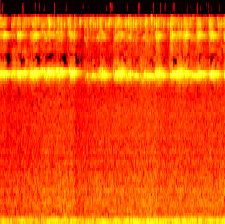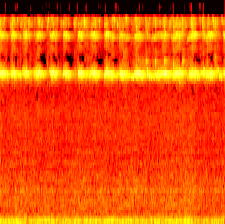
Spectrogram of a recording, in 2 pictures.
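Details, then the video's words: Crickets call in a constant shrill trill with rapid, slightly uneven pulsing, brief brighter swells, a thin higher ringing band, and a steady low rumble throughout. "Relaksasi Suara Jangkrik Penghantar tidur || Nature Sound of Crickets"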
